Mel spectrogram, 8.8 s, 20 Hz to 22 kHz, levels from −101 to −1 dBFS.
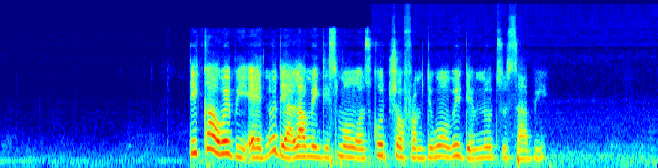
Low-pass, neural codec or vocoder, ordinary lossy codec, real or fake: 19.8 kHz; vocoder, 44.1 kHz, 128 mel bands, Pupu-Vocoder; Opus, 24 kbps; fake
